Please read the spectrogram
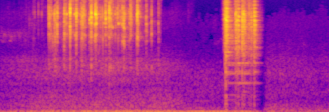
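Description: Plastic two-colour counters rattling as they are shaken, then a short clatter with a slight ring as they drop onto a glass tabletop about three seconds in, over a low hum.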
